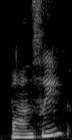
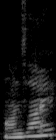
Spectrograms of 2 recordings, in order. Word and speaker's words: Bonsly: for him I have a bonley or bonsly some people pronounce it differently um I have filmed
